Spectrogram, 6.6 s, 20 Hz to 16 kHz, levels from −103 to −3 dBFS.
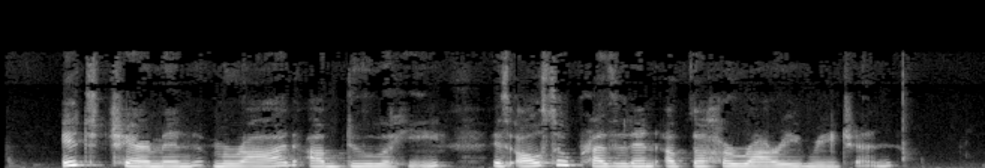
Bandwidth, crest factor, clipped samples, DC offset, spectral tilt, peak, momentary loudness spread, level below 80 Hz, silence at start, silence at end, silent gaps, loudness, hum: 9.8 kHz; 16 dB; under 0.1%; under 0.1%; -6.5 dB/octave; -2 dBFS; 12 LU; -62 dBFS; 0.4 s; 0.6 s; none; -19 LUFS; none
